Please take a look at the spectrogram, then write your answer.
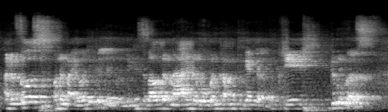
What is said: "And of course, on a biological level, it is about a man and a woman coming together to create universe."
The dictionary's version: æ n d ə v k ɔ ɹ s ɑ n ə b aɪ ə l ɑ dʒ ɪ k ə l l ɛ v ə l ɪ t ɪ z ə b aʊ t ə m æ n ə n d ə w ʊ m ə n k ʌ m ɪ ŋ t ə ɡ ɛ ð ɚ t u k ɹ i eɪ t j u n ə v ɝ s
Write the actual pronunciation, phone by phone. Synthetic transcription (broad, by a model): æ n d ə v k ɔ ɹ s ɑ n ə b aɪ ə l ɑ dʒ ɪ k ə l l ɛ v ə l ɪ t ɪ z ə b aʊ t ə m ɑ ə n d ə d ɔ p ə n k ʌ m ɪ ŋ t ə ɡ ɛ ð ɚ t u k ɹ i eɪ t j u n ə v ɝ s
